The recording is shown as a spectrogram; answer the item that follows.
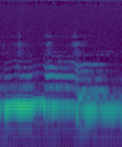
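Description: Tày then folk music: a long held melodic note with a hum-like tone that steps down to a lower held note a little past a second in.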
